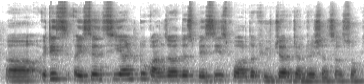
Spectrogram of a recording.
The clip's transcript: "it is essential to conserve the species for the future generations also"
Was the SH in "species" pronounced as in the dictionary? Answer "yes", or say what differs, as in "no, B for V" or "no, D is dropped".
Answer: no, S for SH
